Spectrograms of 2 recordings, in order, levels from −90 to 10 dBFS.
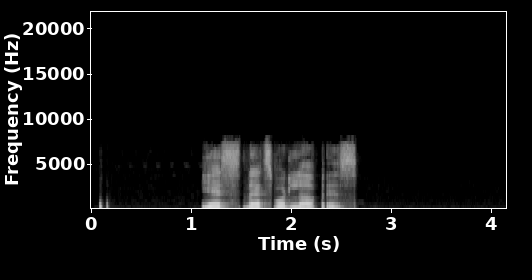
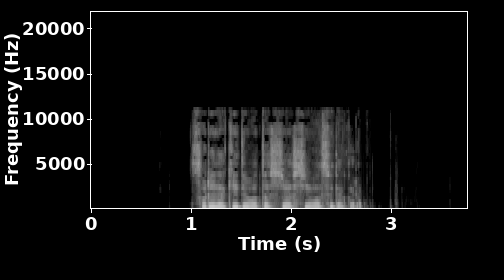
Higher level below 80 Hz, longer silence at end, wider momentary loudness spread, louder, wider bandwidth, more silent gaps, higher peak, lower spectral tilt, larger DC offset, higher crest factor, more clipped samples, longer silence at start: about the same, -58 dBFS vs -60 dBFS; first, 1.5 s vs 1.05 s; about the same, 15 LU vs 14 LU; first, -17 LUFS vs -24 LUFS; second, 7.8 kHz vs 11.5 kHz; neither; first, -2 dBFS vs -8 dBFS; about the same, -5 dB/octave vs -5 dB/octave; neither; about the same, 18 dB vs 18 dB; neither; about the same, 1.1 s vs 1 s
